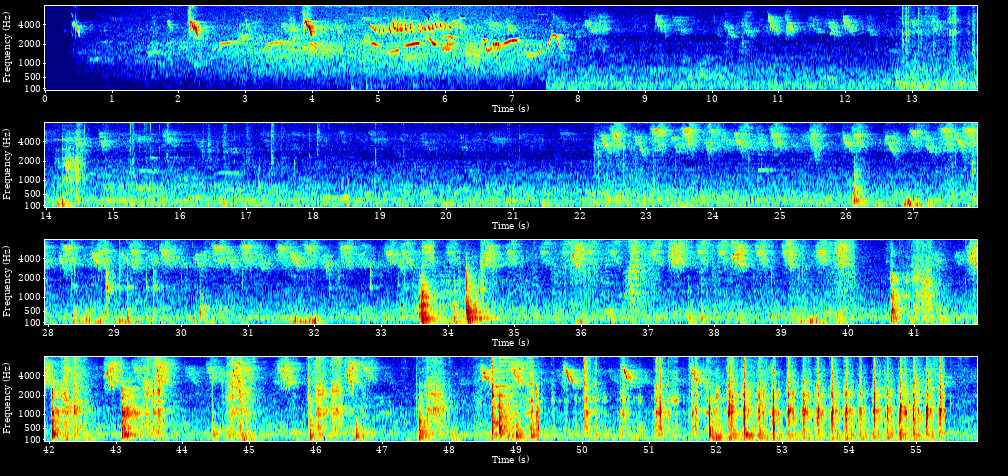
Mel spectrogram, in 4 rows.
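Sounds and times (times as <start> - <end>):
knife chopping on wooden board: 42.0 - 43.8, 48.8 - 55.4.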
